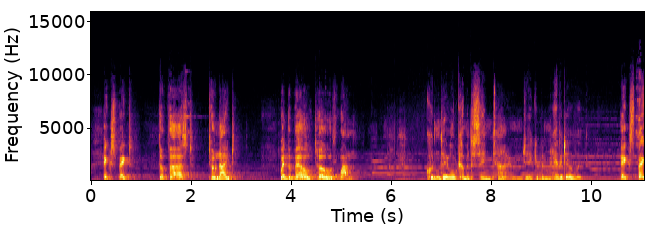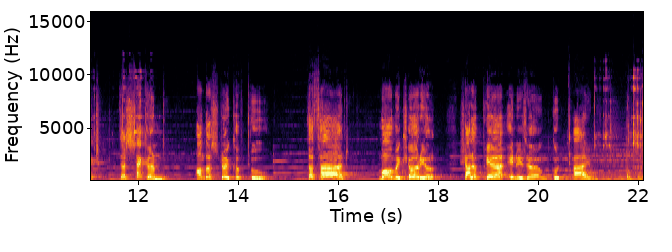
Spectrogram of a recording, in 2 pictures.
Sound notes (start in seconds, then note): none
